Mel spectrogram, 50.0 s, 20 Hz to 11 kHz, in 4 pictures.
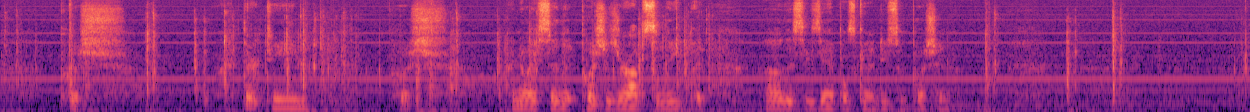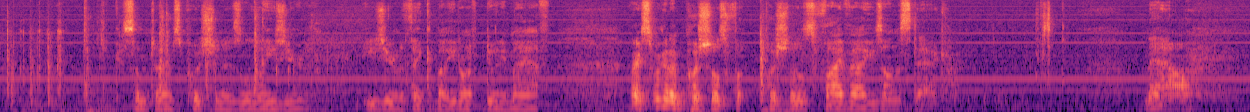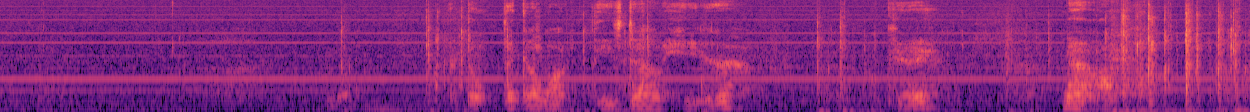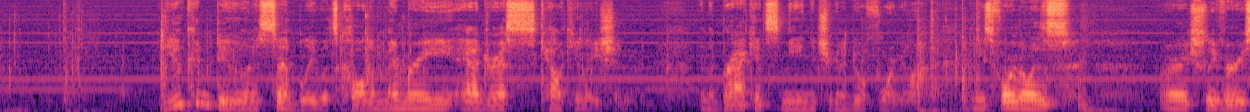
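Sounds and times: keyboard typing: 0:00.0 - 0:07.2, 0:10.6 - 0:11.3, 0:12.3 - 0:15.6, 0:29.2 - 0:31.6, 0:35.0 - 0:38.5, 0:40.9 - 0:41.9, 0:46.6 - 0:47.4.

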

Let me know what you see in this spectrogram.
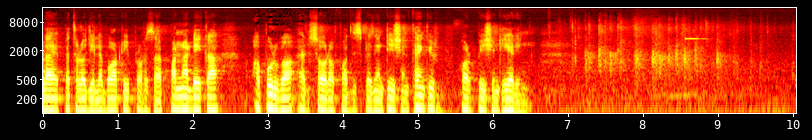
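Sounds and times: faint scattered applause: 0:07.0 - 0:09.7.

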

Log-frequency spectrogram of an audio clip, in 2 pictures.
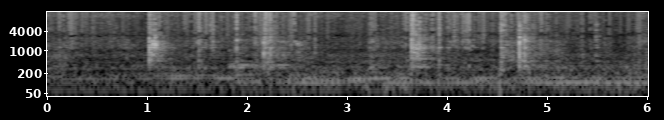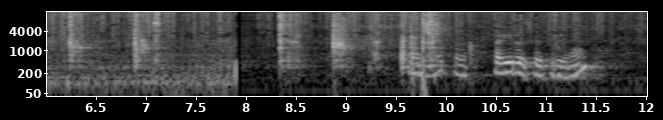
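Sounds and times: spoon scraping and clinking pot: 0:00.0 - 0:10.4
food sizzling: 0:00.0 - 0:12.0.

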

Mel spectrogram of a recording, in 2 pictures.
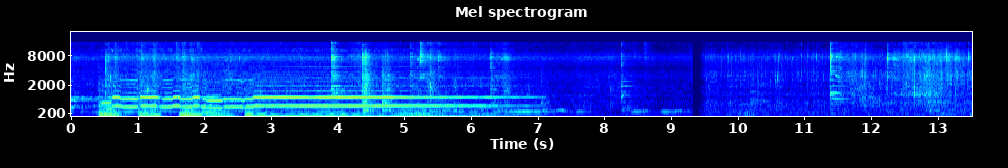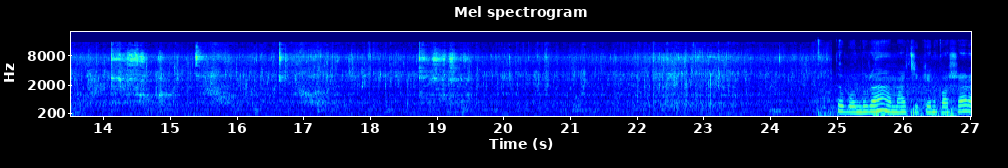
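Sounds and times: curry sizzling in a metal pan: 0:00.0 - 0:08.7, 0:09.4 - 0:26.1
spatula scraping and clinking pan: 0:11.4 - 0:13.2, 0:13.9 - 0:16.0, 0:18.7 - 0:19.6.

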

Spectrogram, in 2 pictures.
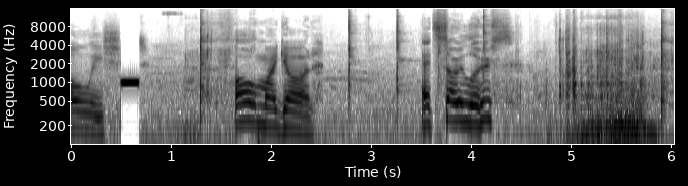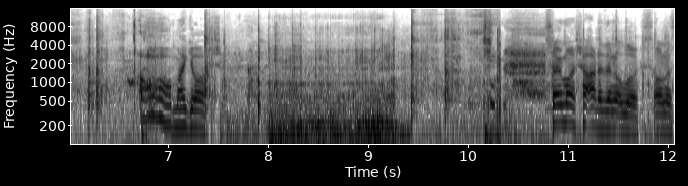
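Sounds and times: scooter wheels rolling on wood: 0:03.6 - 0:12.0.

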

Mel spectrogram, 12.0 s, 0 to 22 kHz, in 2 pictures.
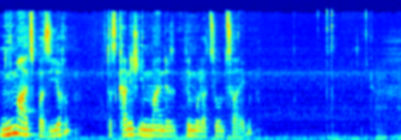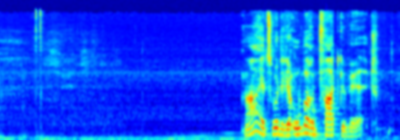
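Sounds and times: low room hum: 0:00.0 - 0:12.0
computer mouse clicking: 0:04.4 - 0:06.8.

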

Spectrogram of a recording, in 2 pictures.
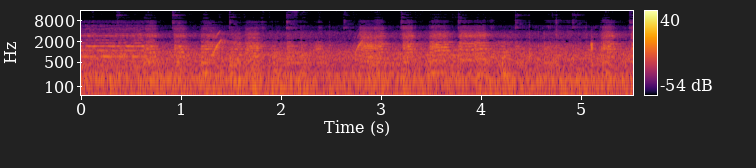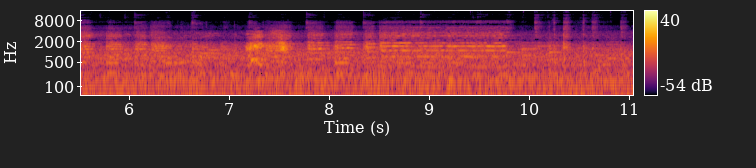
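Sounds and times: cartoon music from a speaker: 0:00.0 - 0:11.0.

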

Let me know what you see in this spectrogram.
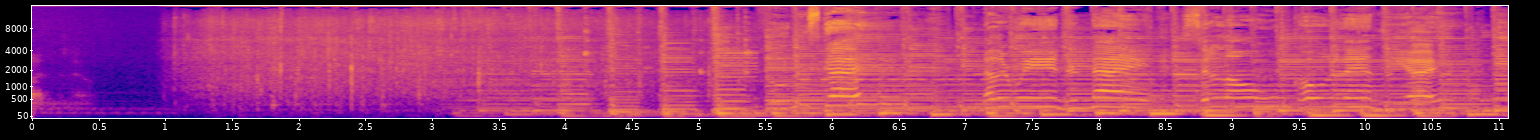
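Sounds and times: bike tyres rolling over dry leaves: 0:01.0 - 0:06.0
acoustic guitar music: 0:03.2 - 0:11.0.

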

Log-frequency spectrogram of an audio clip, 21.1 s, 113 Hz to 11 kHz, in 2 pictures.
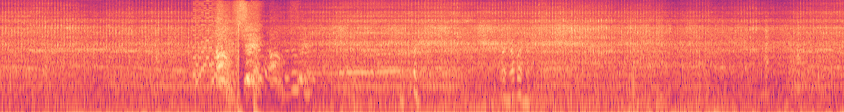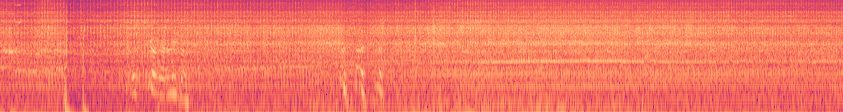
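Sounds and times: kart engine running: 0:00.0 - 0:21.0.

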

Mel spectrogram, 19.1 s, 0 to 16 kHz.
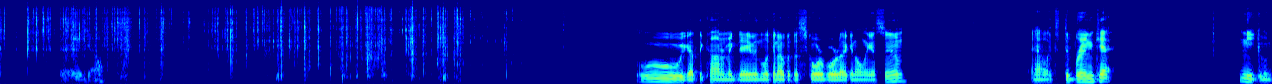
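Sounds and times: card pack wrapper tearing and crinkling: 0:00.0 - 0:07.7.

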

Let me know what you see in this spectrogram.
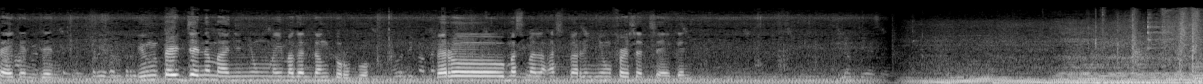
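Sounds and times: car engine idling: 0:00.0 - 0:12.0
car engine revving: 0:00.0 - 0:12.0.

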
